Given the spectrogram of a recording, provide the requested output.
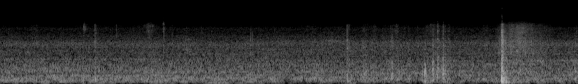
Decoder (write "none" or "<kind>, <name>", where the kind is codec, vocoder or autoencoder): none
